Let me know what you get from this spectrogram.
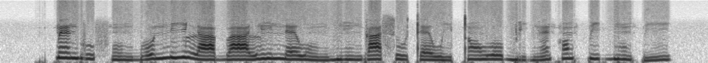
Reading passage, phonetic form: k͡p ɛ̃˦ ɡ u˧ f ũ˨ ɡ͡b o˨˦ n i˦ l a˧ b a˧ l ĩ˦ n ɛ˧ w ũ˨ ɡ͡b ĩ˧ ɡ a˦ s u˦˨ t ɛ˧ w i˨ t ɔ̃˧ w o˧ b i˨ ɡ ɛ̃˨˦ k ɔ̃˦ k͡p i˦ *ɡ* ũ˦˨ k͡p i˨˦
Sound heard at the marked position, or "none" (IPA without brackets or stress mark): ɡ͡b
